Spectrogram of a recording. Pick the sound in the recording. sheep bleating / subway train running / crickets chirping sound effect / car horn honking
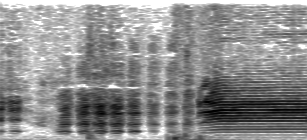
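sheep bleating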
